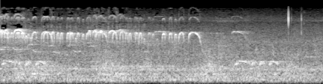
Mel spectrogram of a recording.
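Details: Asian palm swifts nesting on a toddy palm leaf in a northeastern Thailand village give shrill, high-pitched trilling twitters in rapid overlapping runs, fading after a few seconds, with a softer lower warble and faint rural background noise.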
